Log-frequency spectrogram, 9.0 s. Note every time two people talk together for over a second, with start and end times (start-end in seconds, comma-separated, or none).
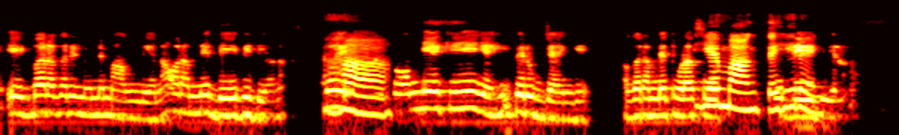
6.9-8.3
